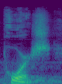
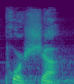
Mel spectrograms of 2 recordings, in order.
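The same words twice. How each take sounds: First: The word ends without a final vowel sound. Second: The word ends with a short 'a' vowel. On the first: The speaker calls it wrong. "So it's not Porsche" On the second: The speaker calls it right. "that E on the end in German is pronounced as a short A"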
